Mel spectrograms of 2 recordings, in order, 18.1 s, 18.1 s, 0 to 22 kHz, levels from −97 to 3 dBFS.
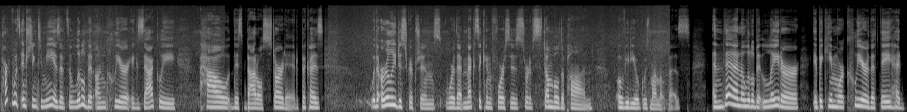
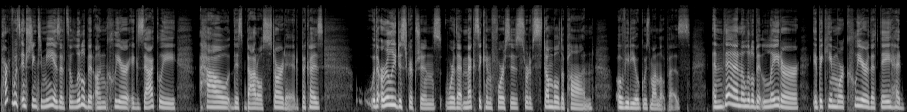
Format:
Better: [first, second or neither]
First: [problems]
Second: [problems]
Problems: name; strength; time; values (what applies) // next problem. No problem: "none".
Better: second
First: hiss; faint; until 4.5 s and from 6.5 to 13 s; 25 dB below the speech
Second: none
